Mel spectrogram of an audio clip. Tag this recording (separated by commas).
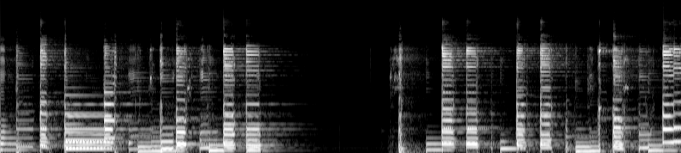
New-age music, Music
